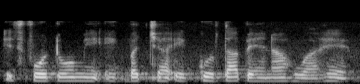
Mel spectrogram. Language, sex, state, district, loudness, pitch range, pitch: Hindi, female, Arunachal Pradesh, Papum Pare, -17 LUFS, 155-170 Hz, 165 Hz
